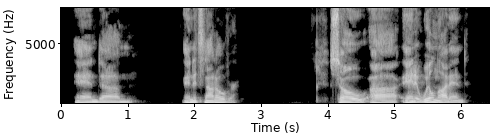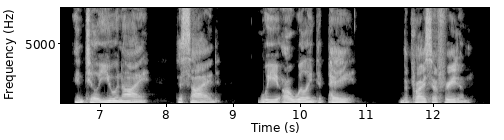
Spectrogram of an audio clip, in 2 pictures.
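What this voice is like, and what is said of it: Slightly hoarse voice. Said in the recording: “my voice is a little hoarse today”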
